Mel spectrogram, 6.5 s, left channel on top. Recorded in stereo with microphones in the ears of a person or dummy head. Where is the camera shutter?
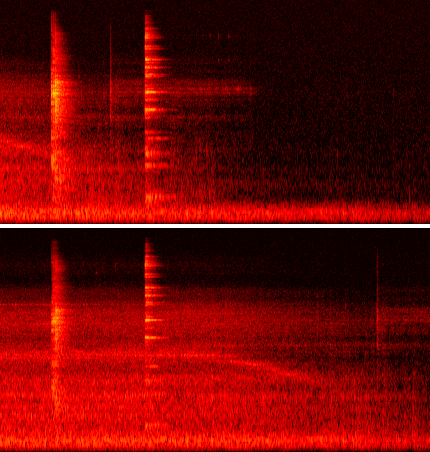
25° left (ahead or behind), 0.9 m.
